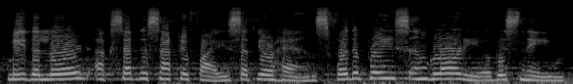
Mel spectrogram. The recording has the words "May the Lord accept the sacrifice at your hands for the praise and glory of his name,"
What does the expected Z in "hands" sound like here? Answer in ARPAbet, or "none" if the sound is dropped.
S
